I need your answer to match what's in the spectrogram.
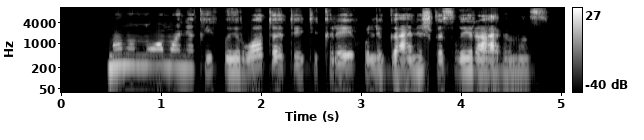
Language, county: Lithuanian, Klaipėda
